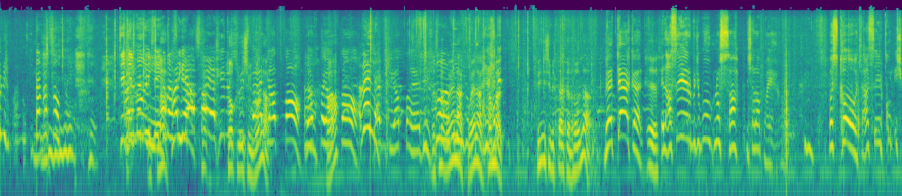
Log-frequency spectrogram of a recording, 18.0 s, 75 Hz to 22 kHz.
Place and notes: Hebron waste dump, children showing collected metal inside a cave, project trans4m orchestra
